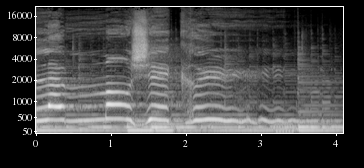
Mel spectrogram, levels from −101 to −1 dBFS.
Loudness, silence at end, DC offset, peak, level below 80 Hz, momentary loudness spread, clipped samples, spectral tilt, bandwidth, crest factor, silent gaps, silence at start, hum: -20 LUFS; 0 s; under 0.1%; -4 dBFS; -46 dBFS; 10 LU; under 0.1%; -5 dB/octave; 19.5 kHz; 16 dB; none; 0 s; 50 Hz at -45 dBFS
